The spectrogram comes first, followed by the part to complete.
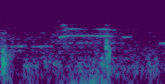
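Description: Near silence: a keyboard or mouse click right at the start as a web address is entered, then a faint, high-pitched call held for just under a second, about a second in.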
